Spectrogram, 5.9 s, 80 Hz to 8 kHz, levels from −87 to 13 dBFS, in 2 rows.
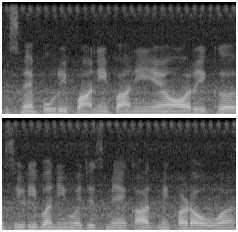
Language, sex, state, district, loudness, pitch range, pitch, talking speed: Hindi, female, Chhattisgarh, Raipur, -17 LUFS, 150-155 Hz, 150 Hz, 165 wpm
